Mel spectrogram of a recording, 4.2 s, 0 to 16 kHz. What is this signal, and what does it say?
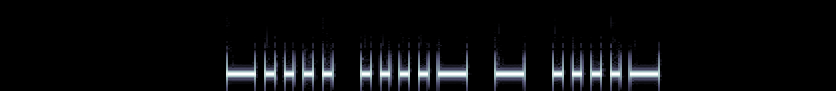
Morse code, heard as a keyed tone, about 25 wpm, 700 Hz. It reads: 64T4
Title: All Cut Numbers - 4-Digit 25wpm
